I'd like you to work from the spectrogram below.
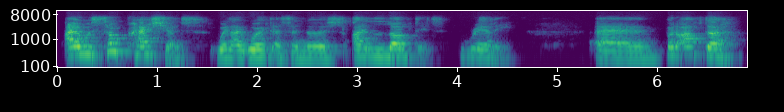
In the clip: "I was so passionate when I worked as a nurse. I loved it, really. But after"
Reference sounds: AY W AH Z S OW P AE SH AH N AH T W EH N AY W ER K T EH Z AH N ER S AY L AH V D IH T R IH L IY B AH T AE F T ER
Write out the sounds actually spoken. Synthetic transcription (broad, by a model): AY W AH Z S OW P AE SH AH N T W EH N AY W ER K T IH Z AH N ER S AY L AH V D IH T R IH L IY B AH T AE F T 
